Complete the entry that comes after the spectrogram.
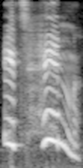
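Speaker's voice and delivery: high, loud excited cry; hammed-up excited yell; excited exclamation. A narrator's reading. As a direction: shriek it like an overexcited fan. Class sees the awaited guest.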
